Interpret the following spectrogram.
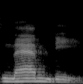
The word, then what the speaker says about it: NAMD: an MD for okay it's pronounced as namdi not another solution okay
